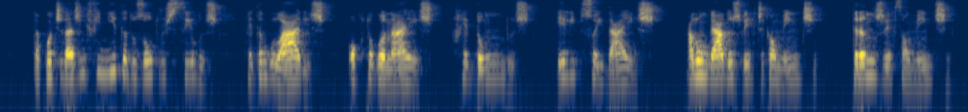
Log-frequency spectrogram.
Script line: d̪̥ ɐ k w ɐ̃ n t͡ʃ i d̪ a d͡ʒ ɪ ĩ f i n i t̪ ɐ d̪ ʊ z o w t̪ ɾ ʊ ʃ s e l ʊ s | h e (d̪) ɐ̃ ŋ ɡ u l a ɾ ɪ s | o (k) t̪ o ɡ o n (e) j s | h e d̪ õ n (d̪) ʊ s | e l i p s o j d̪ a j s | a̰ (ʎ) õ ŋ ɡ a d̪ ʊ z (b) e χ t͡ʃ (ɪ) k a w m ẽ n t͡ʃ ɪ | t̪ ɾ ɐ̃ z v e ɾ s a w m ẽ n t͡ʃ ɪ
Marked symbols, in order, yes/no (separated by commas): no, yes, no, yes, no, no, no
